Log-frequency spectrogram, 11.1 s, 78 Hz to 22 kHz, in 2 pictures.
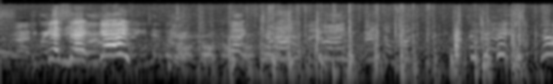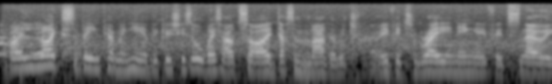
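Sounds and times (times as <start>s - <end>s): children shouting and cheering: 0.4s - 3.7s, 4.7s - 6.0s
running footsteps on dry ground: 1.9s - 5.6s.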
